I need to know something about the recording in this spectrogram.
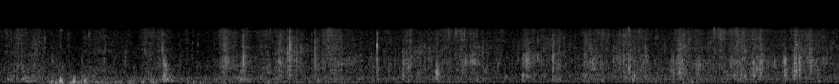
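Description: Footsteps on a dry grass and dirt path: irregular soft crunches and clicks, several a second, with a few brief thin tones among them.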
